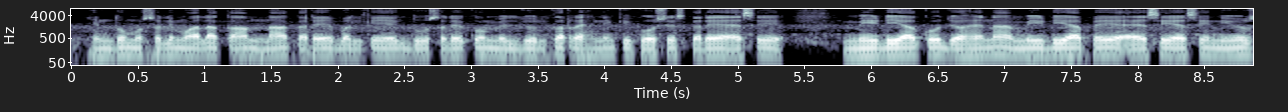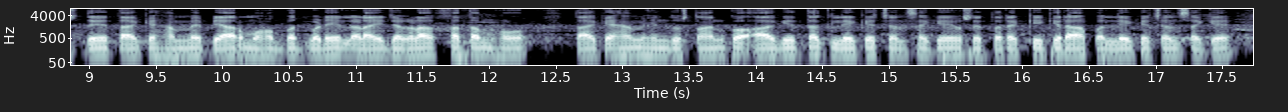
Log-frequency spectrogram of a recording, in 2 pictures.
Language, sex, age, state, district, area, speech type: Urdu, male, 18-30, Uttar Pradesh, Gautam Buddha Nagar, rural, spontaneous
